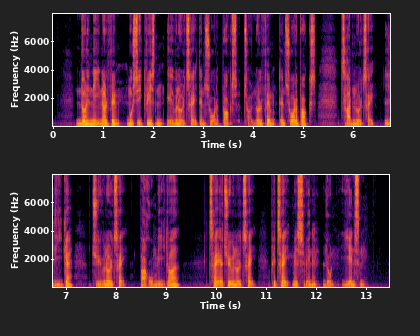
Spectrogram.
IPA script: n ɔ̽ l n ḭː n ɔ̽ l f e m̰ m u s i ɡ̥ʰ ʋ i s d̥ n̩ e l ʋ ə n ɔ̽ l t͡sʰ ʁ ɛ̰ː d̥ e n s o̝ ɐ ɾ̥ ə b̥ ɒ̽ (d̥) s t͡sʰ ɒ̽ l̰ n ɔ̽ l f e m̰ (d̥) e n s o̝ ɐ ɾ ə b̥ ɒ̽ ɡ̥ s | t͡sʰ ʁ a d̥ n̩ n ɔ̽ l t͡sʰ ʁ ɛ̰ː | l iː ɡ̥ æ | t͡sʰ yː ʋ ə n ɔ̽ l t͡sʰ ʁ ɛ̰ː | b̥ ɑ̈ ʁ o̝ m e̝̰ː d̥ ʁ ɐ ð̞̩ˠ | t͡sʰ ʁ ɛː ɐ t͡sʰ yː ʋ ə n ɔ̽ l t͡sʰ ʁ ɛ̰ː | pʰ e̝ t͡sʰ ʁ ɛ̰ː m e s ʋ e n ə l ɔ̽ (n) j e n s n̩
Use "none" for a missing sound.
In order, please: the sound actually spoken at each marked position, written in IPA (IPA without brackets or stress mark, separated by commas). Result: ɡ̥, d̥, n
